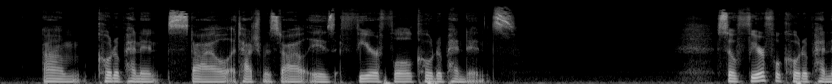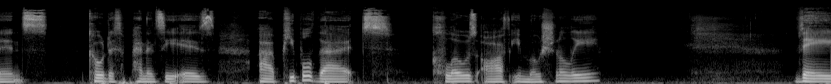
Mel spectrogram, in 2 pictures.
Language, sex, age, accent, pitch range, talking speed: English, female, 20-39, American, 120-135 Hz, 70 wpm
